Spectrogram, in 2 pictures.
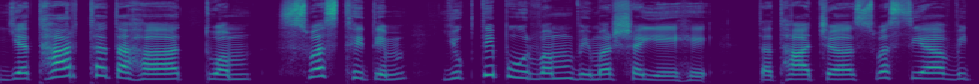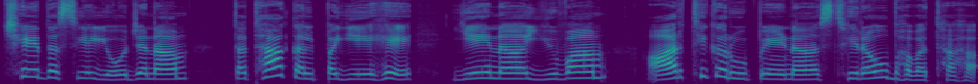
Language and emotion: Sanskrit, neutral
